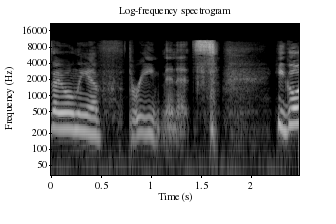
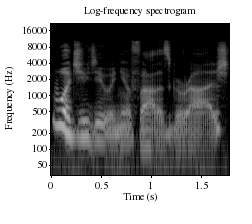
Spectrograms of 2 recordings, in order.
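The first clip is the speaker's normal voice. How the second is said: play-acted, very quiet, very low, hushed, sinister creepy voice; 9 semitones lower, 12 dB quieter than usual. Retelling a questioner asking Lisa on the stand again: mock-creepy question. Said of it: "He says it so creepily".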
